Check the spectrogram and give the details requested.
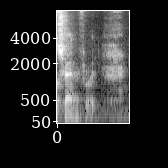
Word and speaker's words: Schadenfreude: And it's called Schadenfreude. Spelt with an A, but it's called Schadenfreude.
